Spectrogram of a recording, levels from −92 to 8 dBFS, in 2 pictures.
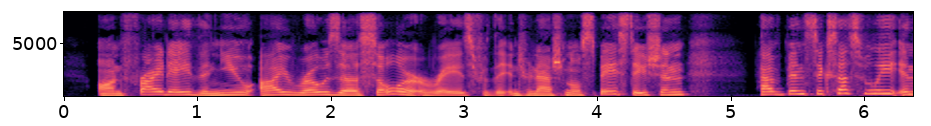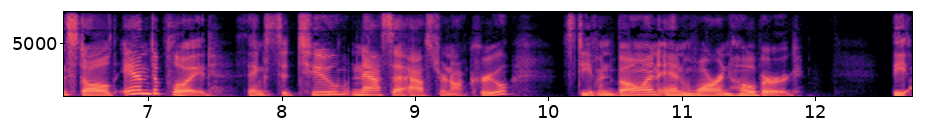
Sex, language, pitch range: female, English, 130-210 Hz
